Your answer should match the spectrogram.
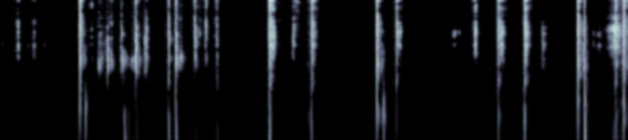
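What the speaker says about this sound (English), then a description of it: "So as you see, I'm just typing and I'm erasing things to make it match what I have." Typing on a computer keyboard, with sparse, crisp key clicks arriving in short irregular bursts and single taps, separated by near silence.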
